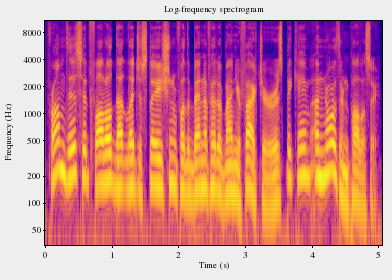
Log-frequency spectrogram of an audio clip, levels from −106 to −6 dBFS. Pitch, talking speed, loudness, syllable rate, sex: 155 Hz, 180 wpm, -16 LUFS, 6.3 syllables/s, male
